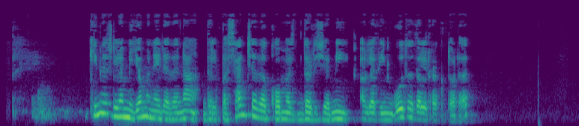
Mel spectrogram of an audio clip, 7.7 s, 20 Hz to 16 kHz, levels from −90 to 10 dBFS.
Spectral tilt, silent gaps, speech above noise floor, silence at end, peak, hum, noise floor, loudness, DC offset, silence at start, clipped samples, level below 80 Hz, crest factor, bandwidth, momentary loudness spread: -6.5 dB/octave; none; 52 dB; 1.5 s; -6 dBFS; none; -75 dBFS; -23 LUFS; under 0.1%; 0.15 s; under 0.1%; -72 dBFS; 18 dB; 11.5 kHz; 13 LU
